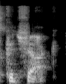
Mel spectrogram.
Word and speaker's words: Tkachuk: It's Tkachuk.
